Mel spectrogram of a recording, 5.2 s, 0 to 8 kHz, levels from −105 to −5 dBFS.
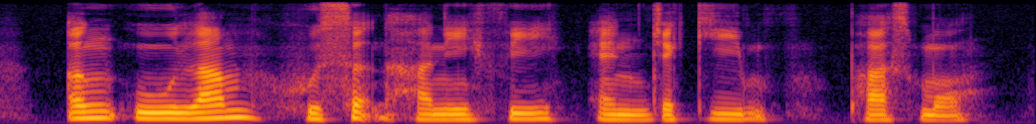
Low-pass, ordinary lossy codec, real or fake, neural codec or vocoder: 7.2 kHz; none; real; none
